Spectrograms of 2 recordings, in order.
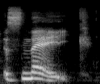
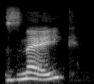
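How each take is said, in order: First: Snake said clearly, falling tune; teacher modelling the word snake; model pronunciation. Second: Snake said again with a rising tune; teacher repeating the word Snake; repeated model word. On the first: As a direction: pronounce snake slowly and clearly. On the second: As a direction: repeat Snake clearly for the class. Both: Shown as a demonstration. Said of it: "So, number one".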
